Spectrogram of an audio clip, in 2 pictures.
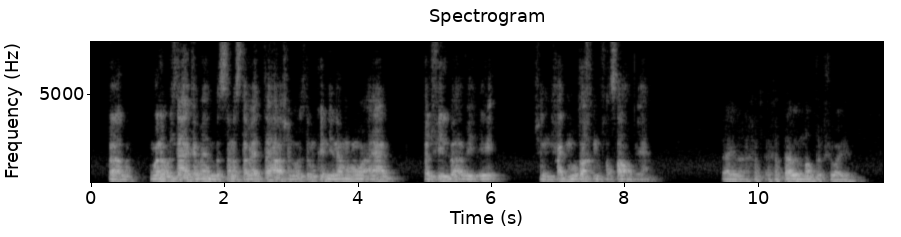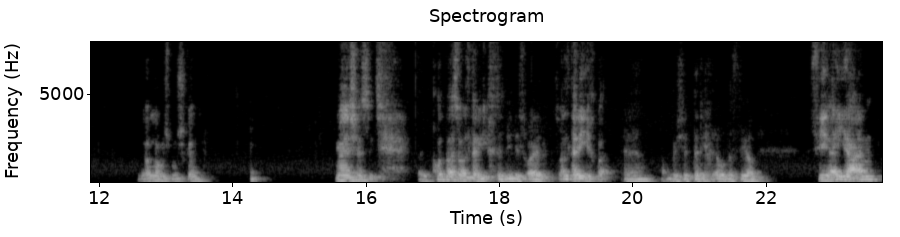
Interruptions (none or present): none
